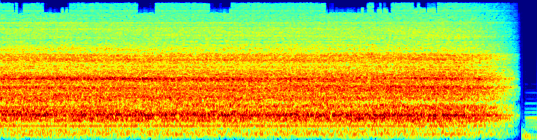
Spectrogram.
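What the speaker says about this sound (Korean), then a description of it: "세면대 아래에는 노란색 헤어드라이기가 있고 바람 세기는 이 정도예요." A yellow hotel hair dryer blows steadily at full power for about five seconds, a loud close whooshing roar with a faint whine, then cuts off abruptly.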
